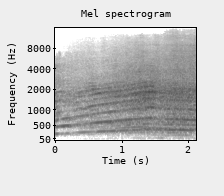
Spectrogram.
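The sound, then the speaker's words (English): Motorcycles passing on a busy city street corner in Seoul at night: a continuous droning engine whine whose pitch climbs gradually, with no talk. “there are so many motorcycles tonight.”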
